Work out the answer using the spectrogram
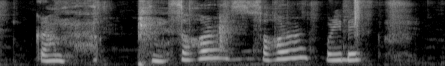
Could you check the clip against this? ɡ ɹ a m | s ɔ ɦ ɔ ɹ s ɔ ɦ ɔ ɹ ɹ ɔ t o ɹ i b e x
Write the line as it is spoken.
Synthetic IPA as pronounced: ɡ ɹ a m | s ɔ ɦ ɔ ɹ s ɔ ɦ ɔ ɹ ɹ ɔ p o ɹ i b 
